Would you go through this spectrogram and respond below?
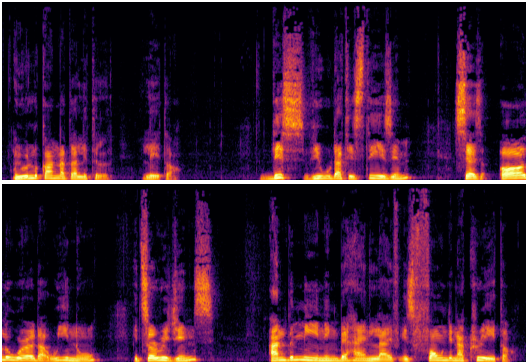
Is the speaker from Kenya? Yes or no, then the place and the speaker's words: no; Jamaica; In my own cultural context and background, 'cause I'm Jamaican, there is Rastafarianism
